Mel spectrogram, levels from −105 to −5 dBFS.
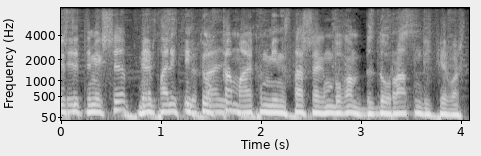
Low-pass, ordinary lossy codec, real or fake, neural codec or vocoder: none; none; real; none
